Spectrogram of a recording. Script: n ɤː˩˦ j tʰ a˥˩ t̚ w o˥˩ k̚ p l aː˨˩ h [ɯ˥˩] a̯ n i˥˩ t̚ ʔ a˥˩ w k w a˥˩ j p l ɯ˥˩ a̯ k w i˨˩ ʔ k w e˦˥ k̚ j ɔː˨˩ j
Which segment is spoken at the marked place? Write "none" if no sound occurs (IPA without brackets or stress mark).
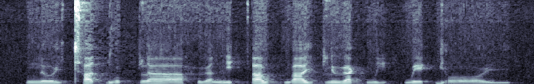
ɯ˨˩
